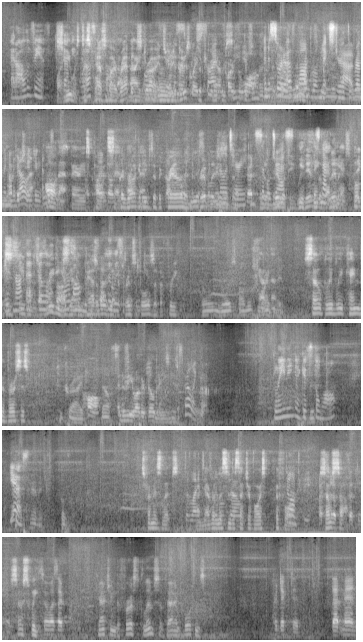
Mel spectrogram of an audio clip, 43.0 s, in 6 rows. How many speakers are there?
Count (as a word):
ten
